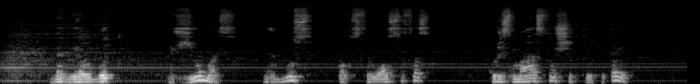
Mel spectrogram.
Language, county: Lithuanian, Kaunas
